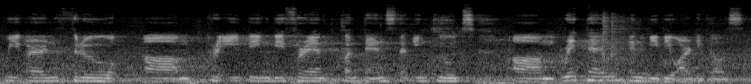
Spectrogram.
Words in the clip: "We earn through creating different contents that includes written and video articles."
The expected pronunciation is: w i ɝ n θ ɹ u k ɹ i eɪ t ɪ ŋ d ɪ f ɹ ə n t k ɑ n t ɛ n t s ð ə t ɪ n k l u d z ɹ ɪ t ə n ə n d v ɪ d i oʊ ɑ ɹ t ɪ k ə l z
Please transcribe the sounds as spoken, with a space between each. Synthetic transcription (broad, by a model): w i ɝ n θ ɹ u k ɹ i eɪ t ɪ ŋ d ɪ f ɹ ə n t k ɑ n t ɛ n t s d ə t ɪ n k l u d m ɹ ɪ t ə l ə n d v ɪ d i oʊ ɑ ɹ t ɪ k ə l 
